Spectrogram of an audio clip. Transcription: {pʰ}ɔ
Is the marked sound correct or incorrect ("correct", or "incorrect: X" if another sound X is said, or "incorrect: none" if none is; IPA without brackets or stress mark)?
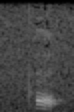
correct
